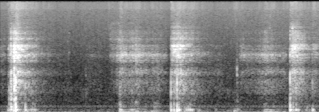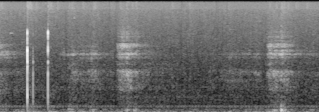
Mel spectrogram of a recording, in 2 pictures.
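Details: Asleep indoors, sand-coloured Labrador Retriever Bongo snores like a piglet: short raspy snorts at irregular intervals, about two dozen per minute, fading into faint breathing, with a couple of sharp clicks midway.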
